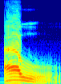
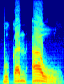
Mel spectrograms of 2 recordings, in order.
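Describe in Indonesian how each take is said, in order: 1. Berakhir dengan bunyi L tebal. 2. Berakhir dengan bunyi W. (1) "tetap menggunakan lam" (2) "Bukan menggunakan wawu"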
